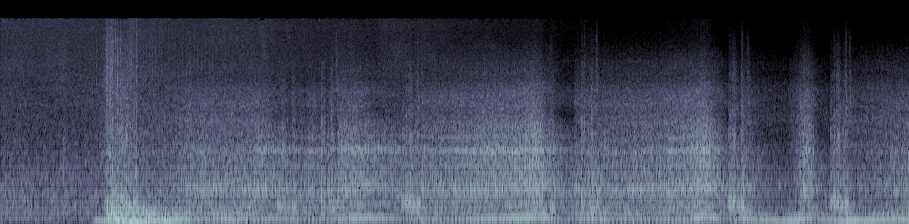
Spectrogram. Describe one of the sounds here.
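A car engine rumbles steadily as the car drives.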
